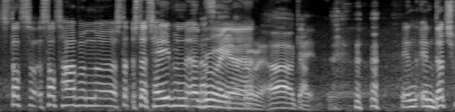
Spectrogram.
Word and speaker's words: Stadshaven Brouwerij: Stadshaven Brouwerij. Brewery. Oh, okay. In Dutch we say Stadshaven Brouwerij.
